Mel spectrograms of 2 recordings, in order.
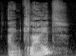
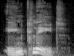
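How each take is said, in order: First: The vowels are the diphthong ei. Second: The vowels are a long e sound.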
